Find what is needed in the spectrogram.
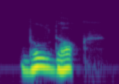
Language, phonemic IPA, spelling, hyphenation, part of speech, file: Dutch, /ˈbul.dɔɡ/, bulldog, bull‧dog, noun, Nl-bulldog.ogg
- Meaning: alternative form of buldog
